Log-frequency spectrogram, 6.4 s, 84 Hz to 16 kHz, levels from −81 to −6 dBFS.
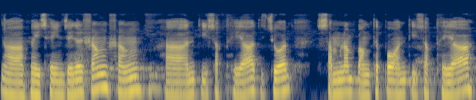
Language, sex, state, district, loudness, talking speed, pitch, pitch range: Mizo, male, Mizoram, Aizawl, -19 LUFS, 180 wpm, 120 Hz, 115-130 Hz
